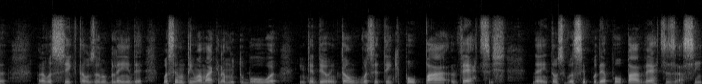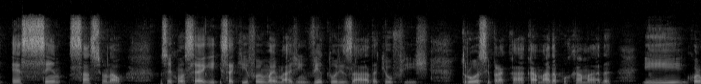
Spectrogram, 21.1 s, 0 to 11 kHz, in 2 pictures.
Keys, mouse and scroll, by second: 1.0-2.0 middle drag, 2.6-4.8 middle drag, 5.0-6.2 middle drag, 6.4 middle click, 7.2-7.8 middle drag, 8.1-8.8 middle drag, 9.1-9.8 middle drag, 10.1-11.0 middle drag, 11.3-12.5 middle drag, 12.8 middle click, 13.6-14.1 middle drag, 14.5-15.1 middle drag, 15.4 middle click, 16.3-18.7 middle drag, 19.0-19.8 middle drag, 20.4 middle click.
